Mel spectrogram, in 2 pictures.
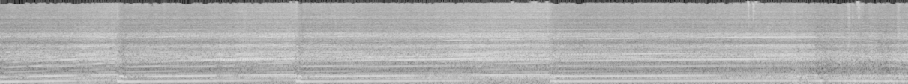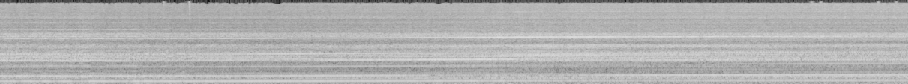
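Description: A race car engine roars loudly at high revs.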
